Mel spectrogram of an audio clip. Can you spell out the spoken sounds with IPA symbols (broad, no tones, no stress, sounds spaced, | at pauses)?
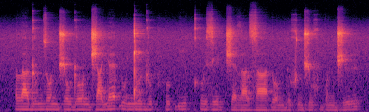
l a ɖ u n z o n d͡ʒ o w ɖ o n d͡ʒ a j ɛ ɓ u ŋ͡ǃ u ɖ u p h u ɓ i kʷʰ i z i ɖ t͡ʃ ɛ ð a l z a ɗ o m b e xʷ n d͡ʒ u xʷ b o n d͡ʒ ɨ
